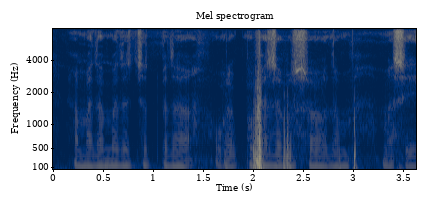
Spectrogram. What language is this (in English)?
Manipuri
